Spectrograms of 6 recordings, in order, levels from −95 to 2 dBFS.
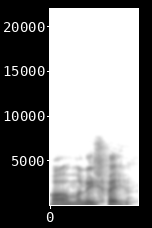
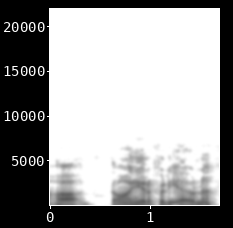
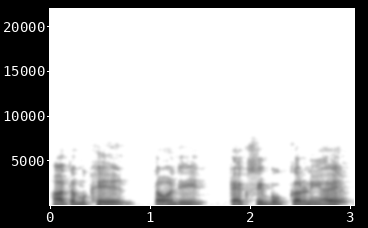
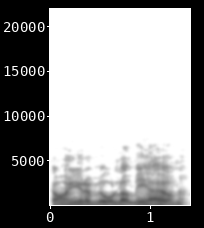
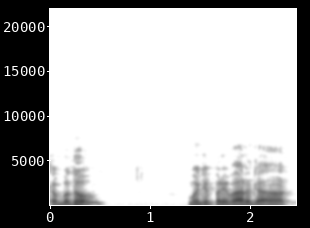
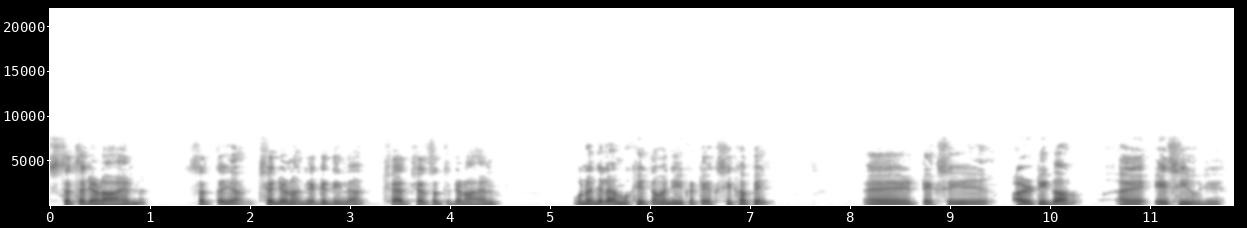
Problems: none marked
